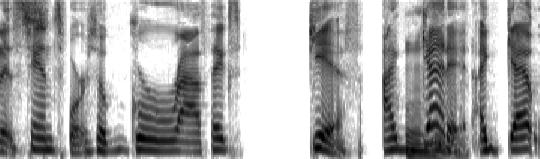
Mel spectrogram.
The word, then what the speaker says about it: GIF: GIFs.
